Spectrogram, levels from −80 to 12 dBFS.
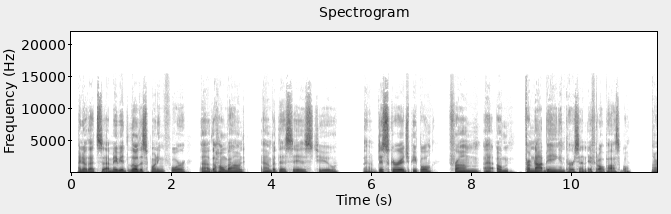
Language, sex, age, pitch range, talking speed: English, male, 40-59, 90-115 Hz, 170 wpm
